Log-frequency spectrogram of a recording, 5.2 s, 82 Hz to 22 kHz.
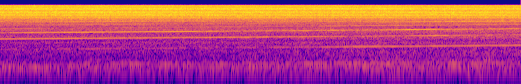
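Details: Home-built 220 lb thrust turbine engine, stored 2.5 years, started with compressed air and with its fuel pump run by a rheostat (somewhat hot start): a steady high whine with a slowly climbing tone, running smoothly.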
